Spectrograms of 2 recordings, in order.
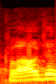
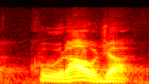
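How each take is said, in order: First: The name starts with a plain 'cl' cluster. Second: The name starts with 'cur', a vowel breaking the cluster.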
